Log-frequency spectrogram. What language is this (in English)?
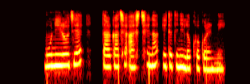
Bangla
